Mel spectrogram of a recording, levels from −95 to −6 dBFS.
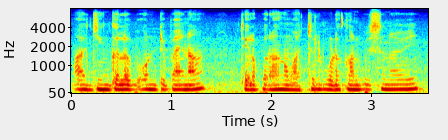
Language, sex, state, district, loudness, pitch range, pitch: Telugu, male, Telangana, Hyderabad, -15 LUFS, 160-165 Hz, 165 Hz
